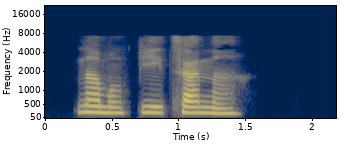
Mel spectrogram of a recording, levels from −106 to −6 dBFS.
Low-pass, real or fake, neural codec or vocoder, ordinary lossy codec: 7.2 kHz; fake; codec, 16 kHz, 0.8 kbps, ZipCodec; MP3, 48 kbps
